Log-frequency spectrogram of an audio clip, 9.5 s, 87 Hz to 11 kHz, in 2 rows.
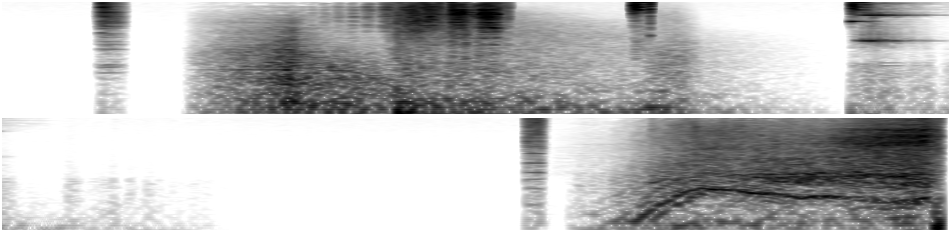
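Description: Scion tC drift car with a NASCAR V8 engine, driven by Tanner Faust in Formula Drift in DiRT 3, roars loudly in revving bursts with brief gaps and a rising engine whine at the end.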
